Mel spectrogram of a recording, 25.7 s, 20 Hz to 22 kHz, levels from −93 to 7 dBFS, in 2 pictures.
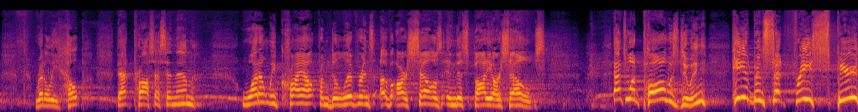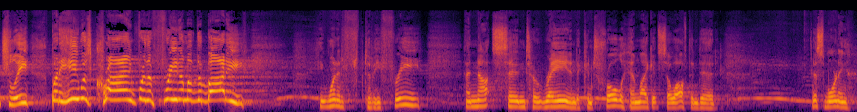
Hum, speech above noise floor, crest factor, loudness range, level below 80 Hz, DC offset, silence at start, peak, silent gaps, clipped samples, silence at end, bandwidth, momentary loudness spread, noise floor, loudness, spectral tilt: none; 29 dB; 16 dB; 9 LU; -64 dBFS; under 0.1%; 0 s; 0 dBFS; none; under 0.1%; 0.05 s; 16 kHz; 17 LU; -44 dBFS; -15 LUFS; -4 dB/octave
